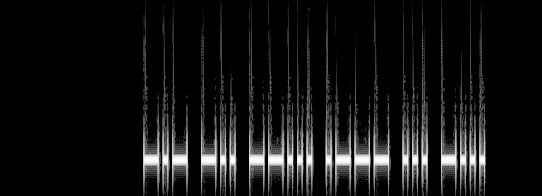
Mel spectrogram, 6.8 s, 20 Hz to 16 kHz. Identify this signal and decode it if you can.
Morse code, heard as a keyed tone, about 20 wpm, 700 Hz. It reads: KD7JSB
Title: USA Call Signs - 6 Characters - Repeated 3x - 20wpm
